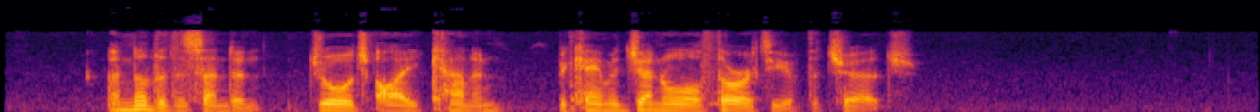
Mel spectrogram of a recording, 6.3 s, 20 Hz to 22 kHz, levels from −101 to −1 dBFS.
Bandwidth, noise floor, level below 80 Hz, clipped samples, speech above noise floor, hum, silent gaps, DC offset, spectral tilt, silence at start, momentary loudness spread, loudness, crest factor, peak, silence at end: 7.2 kHz; -62 dBFS; -56 dBFS; under 0.1%; 43 dB; none; none; under 0.1%; -5 dB/octave; 0.55 s; 11 LU; -20 LUFS; 20 dB; -2 dBFS; 1.75 s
